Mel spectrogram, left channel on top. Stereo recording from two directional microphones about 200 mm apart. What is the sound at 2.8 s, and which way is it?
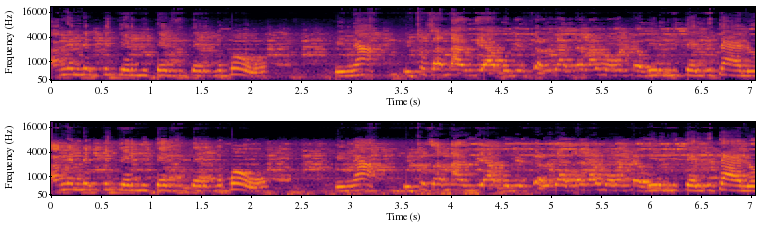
Speech, 20° left (ahead or behind).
